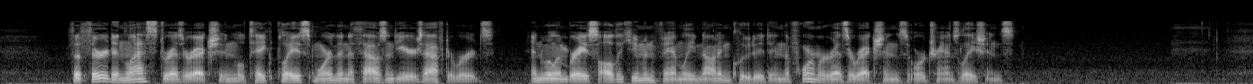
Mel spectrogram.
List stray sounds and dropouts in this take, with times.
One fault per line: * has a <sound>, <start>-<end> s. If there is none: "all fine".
all fine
